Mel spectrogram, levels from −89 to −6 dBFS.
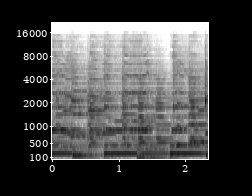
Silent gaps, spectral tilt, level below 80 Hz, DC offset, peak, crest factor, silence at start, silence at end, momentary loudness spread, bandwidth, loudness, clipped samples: none; -5.5 dB/octave; -60 dBFS; under 0.1%; -2 dBFS; 16 dB; 0 s; 0 s; 2 LU; 15.5 kHz; -19 LUFS; under 0.1%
